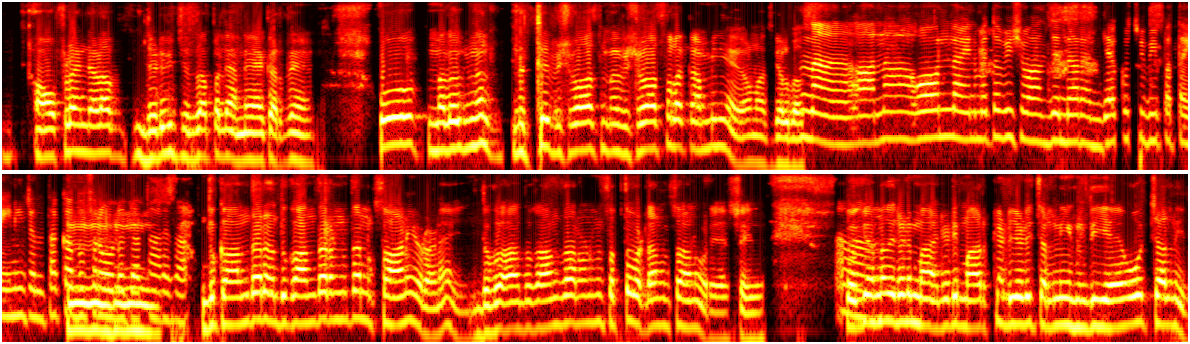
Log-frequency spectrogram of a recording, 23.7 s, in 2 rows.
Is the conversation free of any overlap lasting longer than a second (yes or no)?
yes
